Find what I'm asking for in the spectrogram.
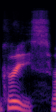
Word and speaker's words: Gries: uh john i think i'm saying this right Gries right uh you yeah.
